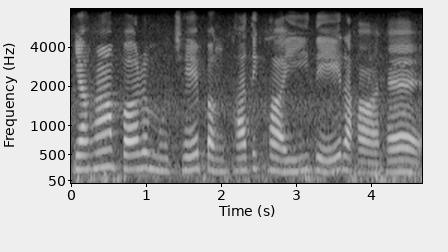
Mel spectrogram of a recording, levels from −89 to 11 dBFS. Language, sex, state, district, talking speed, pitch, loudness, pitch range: Hindi, female, Madhya Pradesh, Katni, 100 wpm, 225 Hz, -17 LUFS, 205-245 Hz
